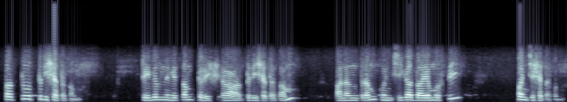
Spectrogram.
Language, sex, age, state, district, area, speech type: Sanskrit, male, 30-45, West Bengal, North 24 Parganas, urban, conversation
